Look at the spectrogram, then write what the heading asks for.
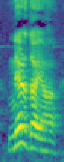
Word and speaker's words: निर्दय: यहाँ नहीं है, तो यहाँ व्यंजन ही है उसके बाद भी द, तो इसीलिए क्या है, र आधा ही उच्चारण होगा, शब्द बनेगा निर्दय।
